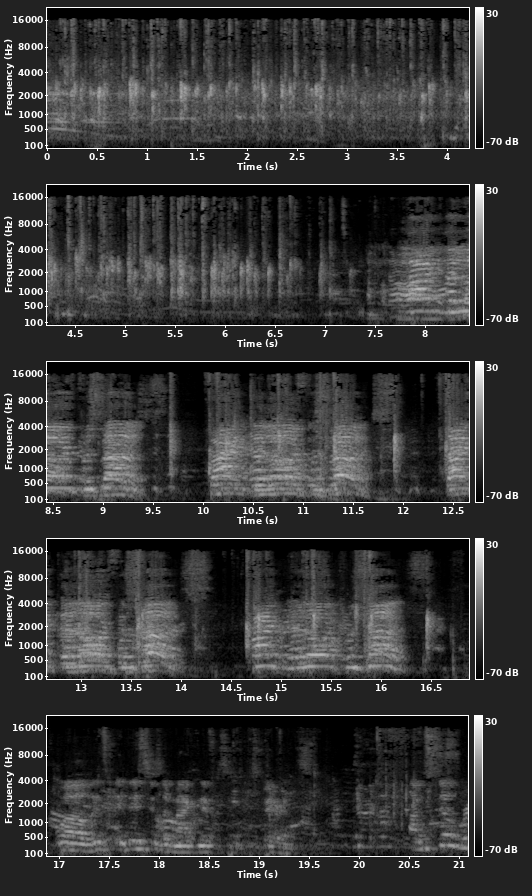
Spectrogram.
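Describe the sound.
A dense round of applause with quick, crackling claps fills the first several seconds, then fades as voices take over and keep talking for the rest.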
